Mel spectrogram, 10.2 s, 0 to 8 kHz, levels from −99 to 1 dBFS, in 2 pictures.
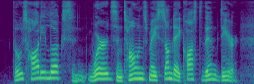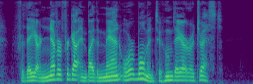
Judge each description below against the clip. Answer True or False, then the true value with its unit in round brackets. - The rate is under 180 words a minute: True (165 wpm)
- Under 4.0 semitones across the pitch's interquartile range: False (5.4 semitones)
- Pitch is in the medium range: True (150 Hz)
